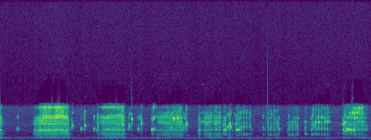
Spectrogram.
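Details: Barn owls at a nest box during an intruder chase, the male arriving with a rat for the incubating female; a run of harsh, hissing screeches, some long and some clipped, following one another with brief gaps.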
